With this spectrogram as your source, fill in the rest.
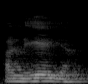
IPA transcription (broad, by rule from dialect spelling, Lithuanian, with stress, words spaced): ɐˈlʲeːjɛ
